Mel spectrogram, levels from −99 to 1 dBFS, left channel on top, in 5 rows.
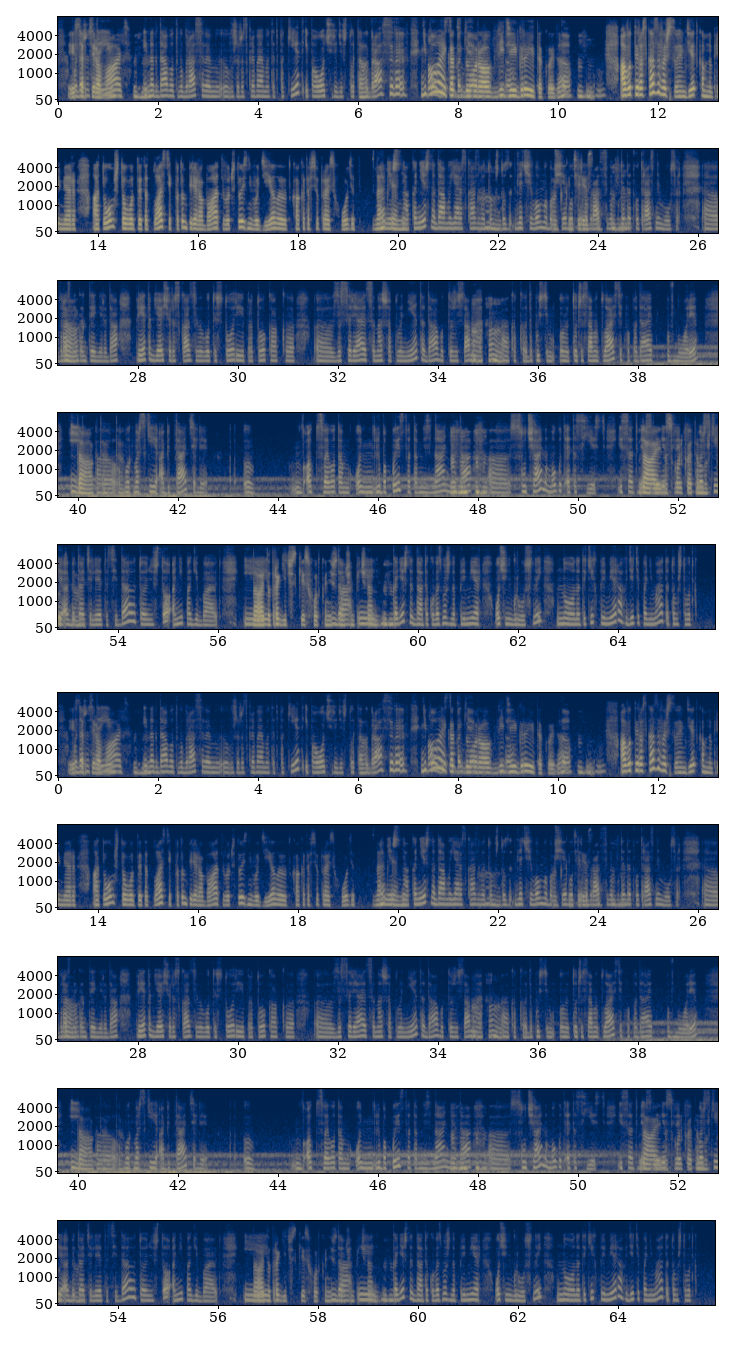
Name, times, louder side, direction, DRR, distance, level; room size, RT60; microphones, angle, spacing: voice 1, 0.0-1.1 1.7-7.7 8.0-8.3 8.8-9.2 9.9-10.3 10.5-11.0 19.6-34.9 35.3-38.3 38.6-40.1 40.4-42.6 43.3-43.6 44.2-57.1 58.3-59.2 59.5-65.6, left 2 dB, 30° left, 0.9 m, -41 dB
voice 2, 0.7-1.9 6.0-6.2 7.4-19.1 19.5-20.2 21.7-22.1 23.1-24.0 24.4-24.6 26.5-26.8 34.7-35.4 40.0-40.9 47.5-48.2 51.2-52.6 53.1-53.3 56.7-58.6 59.0-59.6, left 6 dB, 75° left, 0.4 m, -35 dB
sound 1, 37.3-51.9, right 1 dB, 25° right, 1.8 m, -47 dB
open air
head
